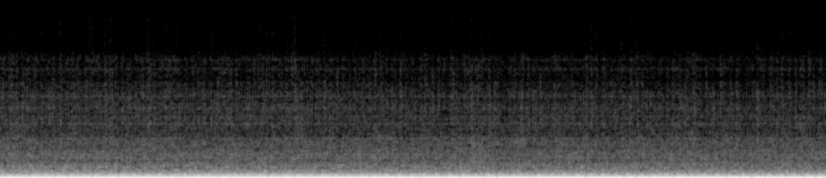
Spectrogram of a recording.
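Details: Cold start idle with JBA shorty headers and stock exhaust after exhaust leak fixed: petrol engine idles with steady deep exhaust rumble, no ticking or puffing leak; normal cold idle.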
